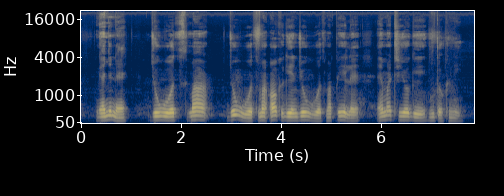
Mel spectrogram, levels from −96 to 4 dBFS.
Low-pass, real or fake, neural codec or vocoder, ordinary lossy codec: none; real; none; none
